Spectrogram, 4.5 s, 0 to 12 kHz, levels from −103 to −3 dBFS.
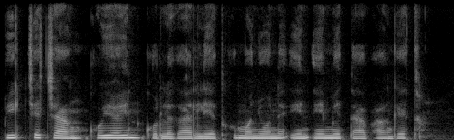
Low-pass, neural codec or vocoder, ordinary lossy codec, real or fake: none; none; none; real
